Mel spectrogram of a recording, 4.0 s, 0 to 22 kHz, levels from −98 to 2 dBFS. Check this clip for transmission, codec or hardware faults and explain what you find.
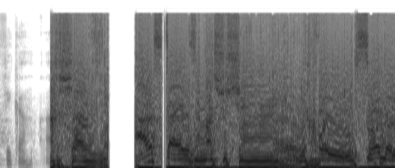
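One fault is present: integer read as float, running from 0.50 s to the end of the clip. From that point the speech gives way to an extremely loud, harsh buzz with a square-wave character, dropping to silence in the quietest moments. The audio is being decoded with the wrong sample format, which fits 32-bit integer samples being read as 32-bit floats. Those bit patterns become tiny, invalid or huge values, so the output slams between zero and the clipping limit.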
